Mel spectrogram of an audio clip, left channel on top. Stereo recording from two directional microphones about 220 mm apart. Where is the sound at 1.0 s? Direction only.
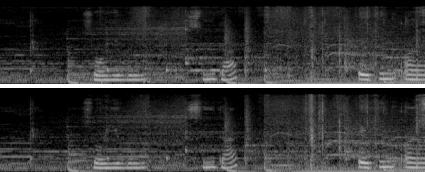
Centre (ahead or behind).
